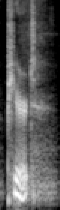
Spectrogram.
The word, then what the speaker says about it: Peart: And so, and then, of course, the sad passing of Neil Peart. I said Peart for years, but I believe it's pronounced Peart.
